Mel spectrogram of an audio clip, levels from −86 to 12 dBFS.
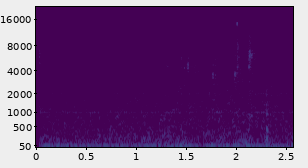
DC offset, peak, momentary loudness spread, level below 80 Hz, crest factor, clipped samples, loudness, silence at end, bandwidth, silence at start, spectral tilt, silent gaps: under 0.1%; -46 dBFS; 4 LU; -72 dBFS; 22 dB; under 0.1%; -68 LUFS; 0 s; 16.5 kHz; 0.05 s; -3 dB/octave; none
